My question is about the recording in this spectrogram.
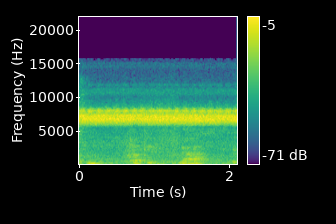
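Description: A steady high-pitched whine runs without a break, with faint, quiet speech beneath it.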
